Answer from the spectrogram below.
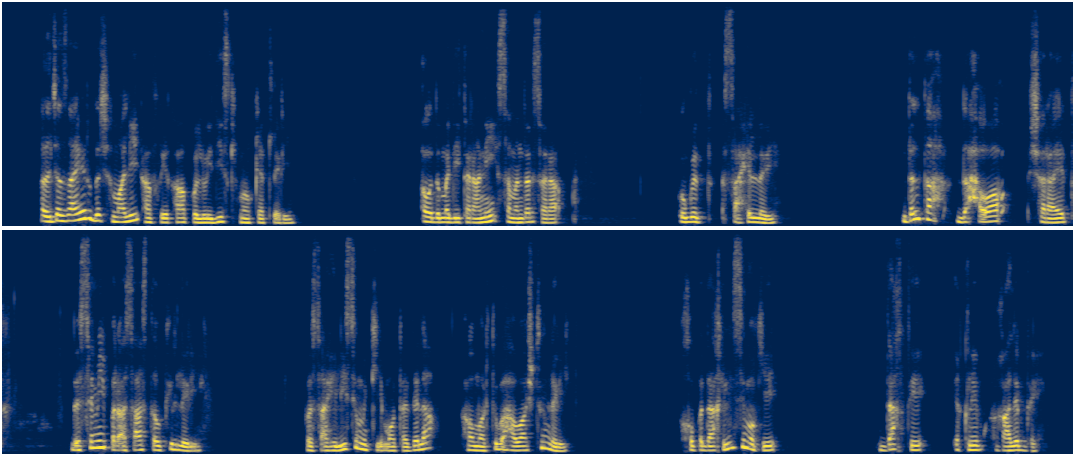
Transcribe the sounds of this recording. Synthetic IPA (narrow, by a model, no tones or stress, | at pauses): ald͡ʒazɑɪɾd̪əʃamɑliʔafɾiqʰɑpəlwid̪izke̥mawqijat̪la̰ɾi | awd̪əmad̪it̪aɾɑnesamand̪aɾsaɾa | ʊɡd̪sɑhɪlːaɾi | d̪əlt̪ad̪əhawɑ | ʃaɾɑjɪt̪ | d̪əsəmipəɾa̰sɑst̪awpiɾlaɾḭ | pəsɑ̰ɦɪlisimokemʊt̪ad̪ɪlaː | wmaɾt̪ubaɦawɑʃt̪unlaɾi | xopəd̪ɑxɪlisimokʰe | d̪axt̪e | ɪqlimɣɑlɪb̚d̪aj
